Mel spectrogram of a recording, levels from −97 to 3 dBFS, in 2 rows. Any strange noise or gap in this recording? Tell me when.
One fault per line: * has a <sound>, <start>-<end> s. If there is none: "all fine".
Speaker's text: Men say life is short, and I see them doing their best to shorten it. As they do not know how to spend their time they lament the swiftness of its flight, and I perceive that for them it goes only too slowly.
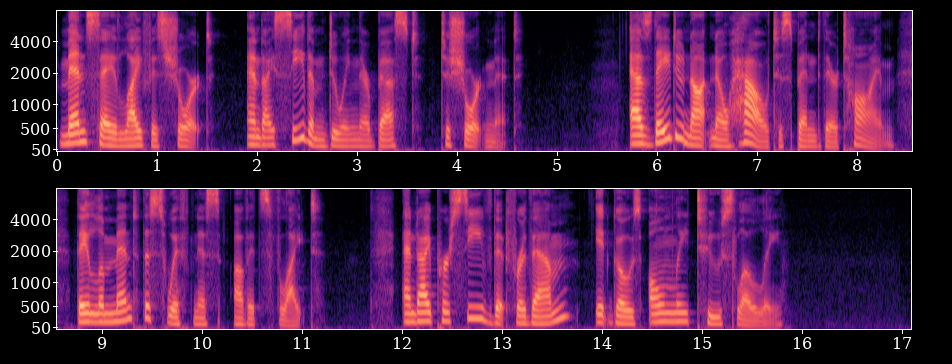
all fine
